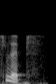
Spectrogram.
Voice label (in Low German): slips; nds; tdegames; ktuberling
